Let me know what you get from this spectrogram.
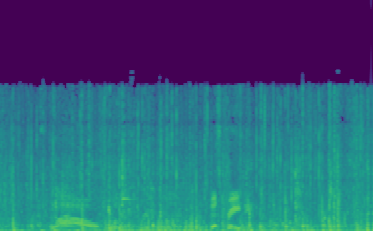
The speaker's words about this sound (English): It's hailing out now, boy. Look at the size of those things. This is crazy. Look at the size of those splashes. Woo!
